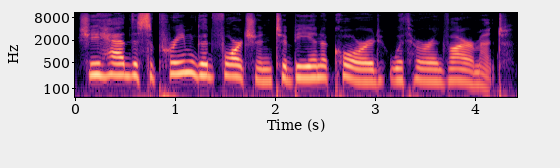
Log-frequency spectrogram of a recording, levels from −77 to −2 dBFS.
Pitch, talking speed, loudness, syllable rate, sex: 195 Hz, 175 wpm, -17 LUFS, 4.9 syllables/s, female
